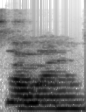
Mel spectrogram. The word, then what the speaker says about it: Samhain: People it's pronounced start Samhain, but the proper pronunciation, how the council have said it, is Samhain.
